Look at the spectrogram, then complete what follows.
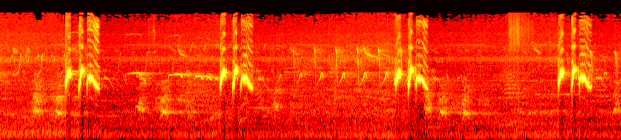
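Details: Morning singing of a caged female bird: four loud phrases of three quick, descending chirps, roughly every two and a half seconds, with softer, lower warbles between them.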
